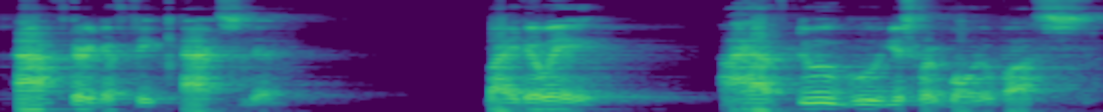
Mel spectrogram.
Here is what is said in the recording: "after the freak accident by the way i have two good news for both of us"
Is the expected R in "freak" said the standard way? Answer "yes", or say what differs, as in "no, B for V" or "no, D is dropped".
no, R is dropped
